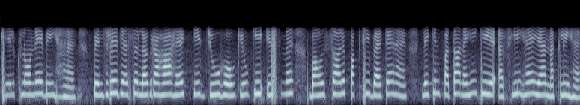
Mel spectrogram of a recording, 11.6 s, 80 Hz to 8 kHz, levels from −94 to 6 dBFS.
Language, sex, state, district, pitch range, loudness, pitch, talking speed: Hindi, female, Bihar, Purnia, 285-315 Hz, -17 LUFS, 295 Hz, 150 wpm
